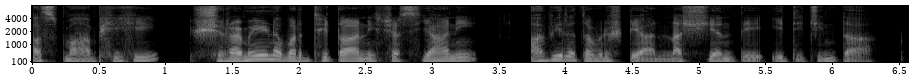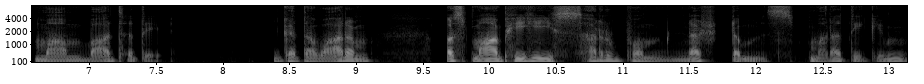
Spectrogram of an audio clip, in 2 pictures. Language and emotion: Sanskrit, fearful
